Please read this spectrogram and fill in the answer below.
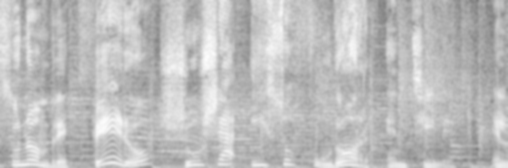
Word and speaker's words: Xuxa: Ella cautiva, atrae con absoluta espontaneidad y su nombre se pronuncia en Brasil de una manera muy singular. Se llama Xuxa.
